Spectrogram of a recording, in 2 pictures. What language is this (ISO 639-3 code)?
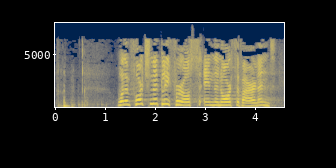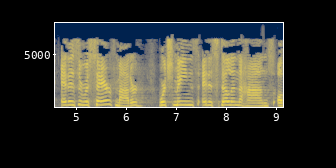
eng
